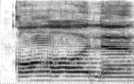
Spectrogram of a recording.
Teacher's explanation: قاف کے بعد لام ہونے کی وجہ سے قاف کو ایک الف کی مقدار کھینچیں گے اور قاف کو موٹا کر کے پڑھیں گے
